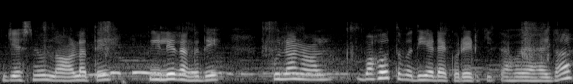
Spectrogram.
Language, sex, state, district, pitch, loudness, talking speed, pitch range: Punjabi, male, Punjab, Kapurthala, 225 Hz, -18 LUFS, 155 wpm, 185-250 Hz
